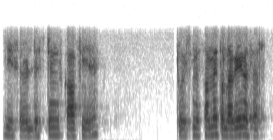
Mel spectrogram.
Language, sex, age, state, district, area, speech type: Hindi, male, 60+, Rajasthan, Karauli, rural, conversation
